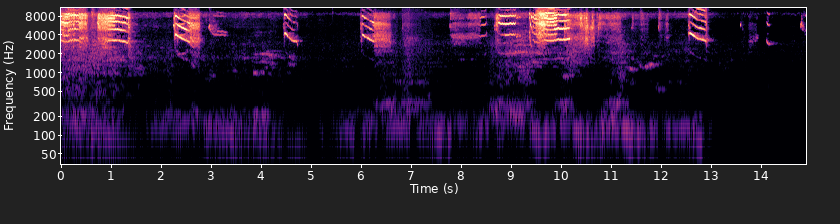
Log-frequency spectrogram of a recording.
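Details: Bar-winged prinia chicks being hand-fed from a nest, giving bursts of thin, high, rapidly repeated chirps and descending squeaky notes, with low rumbling handling noise and brief quiet gaps between bursts.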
